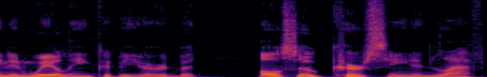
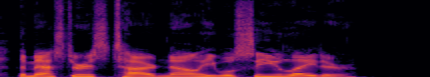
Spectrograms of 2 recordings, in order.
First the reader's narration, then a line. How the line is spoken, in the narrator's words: Simon and Judas called out to the crowd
